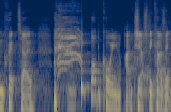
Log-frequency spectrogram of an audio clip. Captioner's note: laughs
